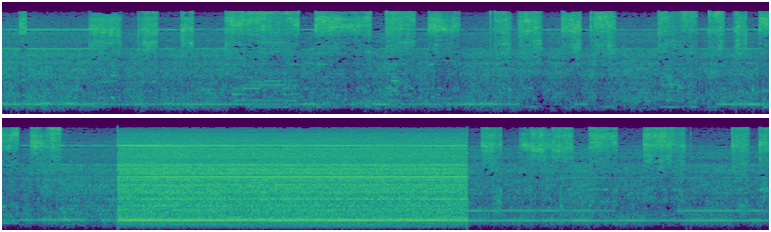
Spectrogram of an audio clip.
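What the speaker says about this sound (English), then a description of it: "And off to the disc sander to finish shaping them." A disc sander grinds and shapes parts for giant ant sculptures, its steady broadband whir holding for several seconds at high level amid quieter workshop noise with a constant motor hum.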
